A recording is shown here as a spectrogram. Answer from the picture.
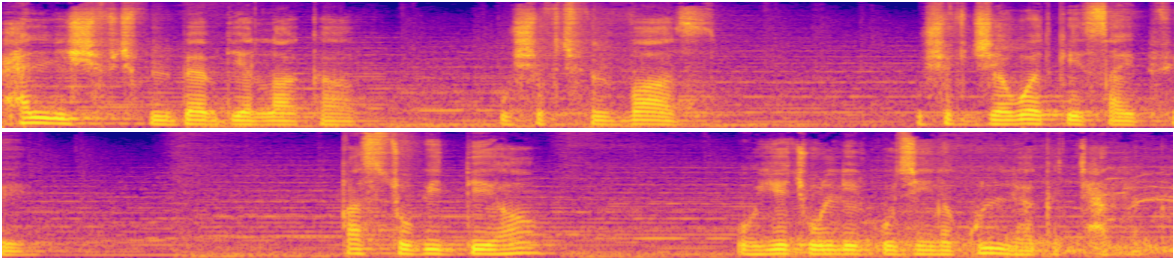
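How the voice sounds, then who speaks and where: A man talks with long, frequent pauses and fairly even intonation. Music plays in the background. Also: fairly low pitch for a man, moderate pace. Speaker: horror story narrator. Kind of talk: horror story narration.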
